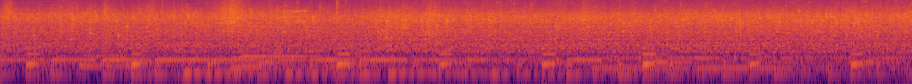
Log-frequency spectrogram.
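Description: Chicken and vegetables sizzling steadily in oil in a frying pan as they stir-fry.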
